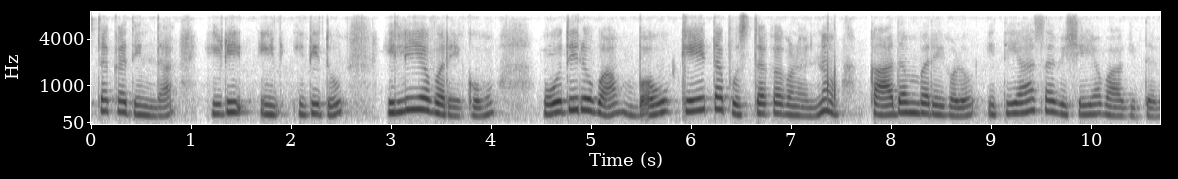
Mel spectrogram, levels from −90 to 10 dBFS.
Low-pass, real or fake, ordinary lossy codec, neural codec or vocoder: 7.2 kHz; real; Opus, 16 kbps; none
